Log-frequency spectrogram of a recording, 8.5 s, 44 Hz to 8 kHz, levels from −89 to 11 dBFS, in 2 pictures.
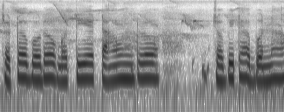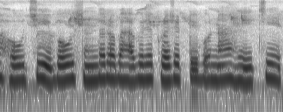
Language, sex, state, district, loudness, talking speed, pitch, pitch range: Odia, female, Odisha, Malkangiri, -13 LUFS, 85 wpm, 200 Hz, 185-205 Hz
